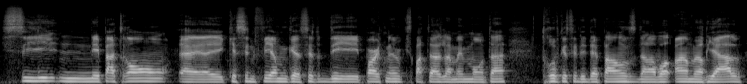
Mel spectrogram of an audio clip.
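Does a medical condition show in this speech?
Yes: stuttering and cluttering; lifelong speech problem, long unrecognized, identified about a year ago; on Trois-Bières podcast saw self as the one people could not understand; here prolonged sounds.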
